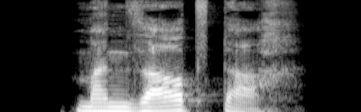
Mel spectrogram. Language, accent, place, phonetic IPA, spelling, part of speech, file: German, Germany, Berlin, [manˈzaʁtˌdax], Mansarddach, noun, De-Mansarddach.ogg
- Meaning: mansard roof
